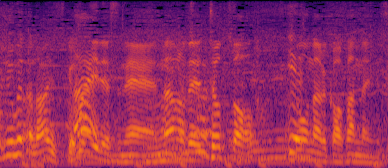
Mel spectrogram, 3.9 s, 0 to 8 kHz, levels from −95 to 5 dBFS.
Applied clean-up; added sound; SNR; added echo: none; none; none; none.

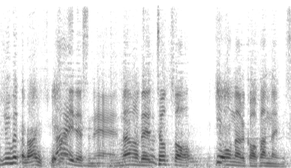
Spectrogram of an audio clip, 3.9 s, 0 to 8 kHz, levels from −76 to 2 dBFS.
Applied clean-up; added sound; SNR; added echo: neural separator model SepFormer DNS4.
